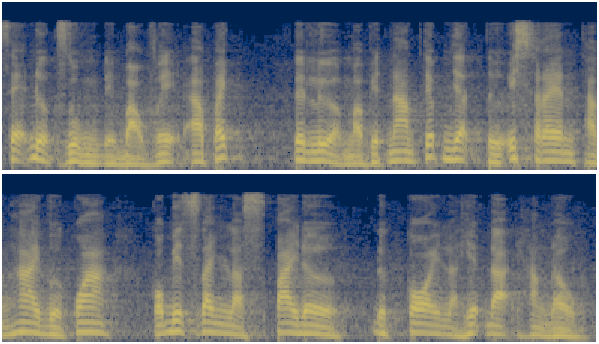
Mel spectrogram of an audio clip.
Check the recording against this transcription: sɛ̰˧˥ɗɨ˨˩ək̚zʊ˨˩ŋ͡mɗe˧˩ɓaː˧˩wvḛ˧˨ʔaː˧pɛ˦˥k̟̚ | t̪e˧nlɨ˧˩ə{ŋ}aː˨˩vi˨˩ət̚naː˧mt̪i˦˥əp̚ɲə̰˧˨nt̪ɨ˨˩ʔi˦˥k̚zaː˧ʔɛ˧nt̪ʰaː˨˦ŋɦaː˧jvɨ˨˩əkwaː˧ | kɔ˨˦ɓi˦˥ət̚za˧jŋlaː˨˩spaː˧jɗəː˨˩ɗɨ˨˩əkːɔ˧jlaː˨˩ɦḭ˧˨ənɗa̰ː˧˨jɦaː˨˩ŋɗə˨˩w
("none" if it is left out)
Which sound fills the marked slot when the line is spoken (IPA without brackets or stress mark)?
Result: m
